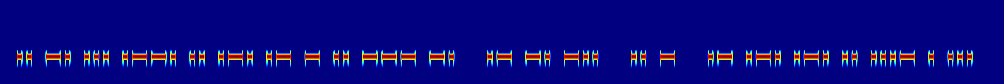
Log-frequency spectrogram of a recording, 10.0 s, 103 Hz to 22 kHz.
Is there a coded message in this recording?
Yes: Morse code from 0.2 to 9.7 s, heard as a keyed tone, about 25 wpm, 600 Hz. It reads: INSPIRATION AND IT ARRIVES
